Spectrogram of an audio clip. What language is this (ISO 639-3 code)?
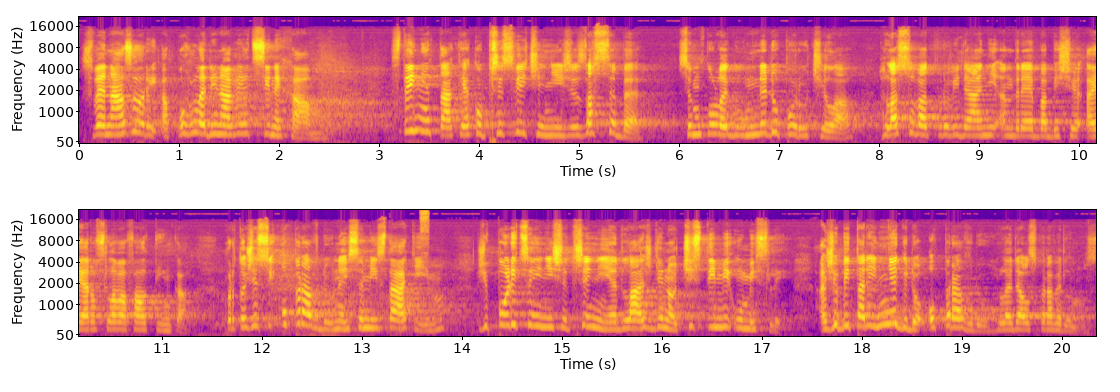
ces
